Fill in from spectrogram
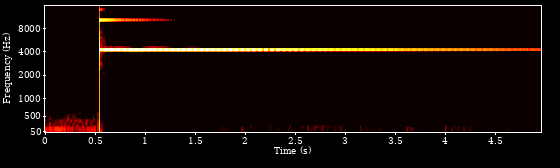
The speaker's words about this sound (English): And here comes a bell.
